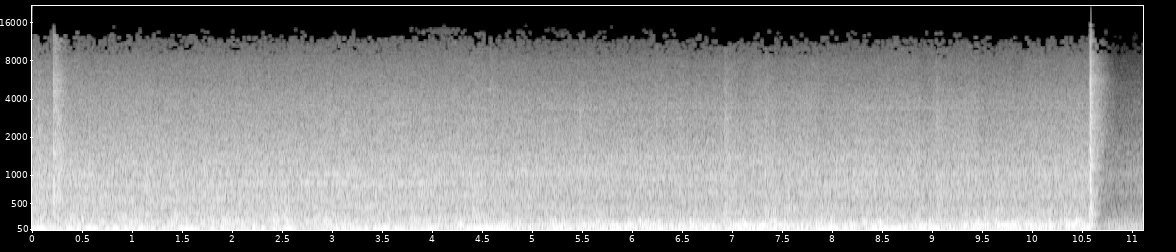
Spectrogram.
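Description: Steady low rumble of a passenger train coach running, heard from inside the compartment, with a sharp click just as it begins. The noise cuts off suddenly near the end.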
